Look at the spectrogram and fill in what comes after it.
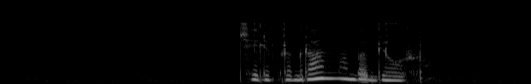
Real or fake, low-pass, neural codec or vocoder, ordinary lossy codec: real; 7.2 kHz; none; MP3, 64 kbps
